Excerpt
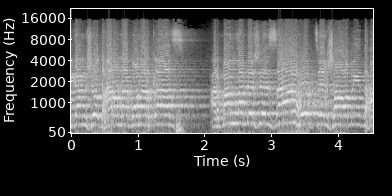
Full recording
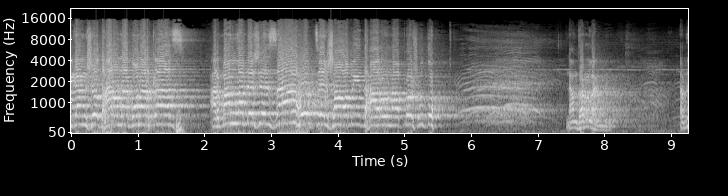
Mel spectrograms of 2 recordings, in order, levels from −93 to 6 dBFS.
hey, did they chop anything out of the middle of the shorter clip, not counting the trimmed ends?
no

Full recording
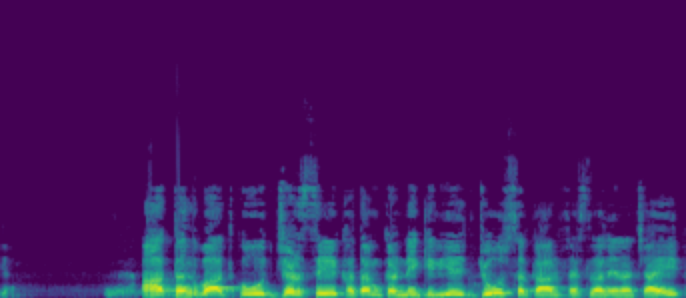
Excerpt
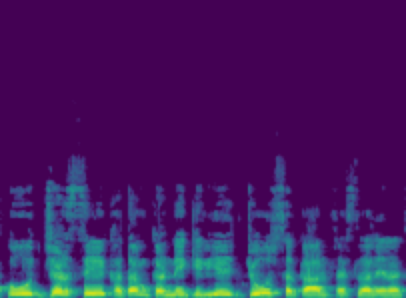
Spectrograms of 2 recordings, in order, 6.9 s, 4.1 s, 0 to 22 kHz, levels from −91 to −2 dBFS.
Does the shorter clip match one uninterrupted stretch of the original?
yes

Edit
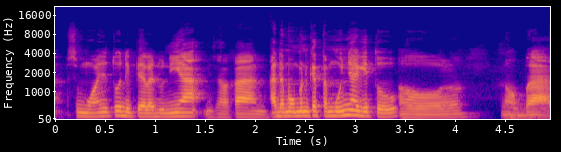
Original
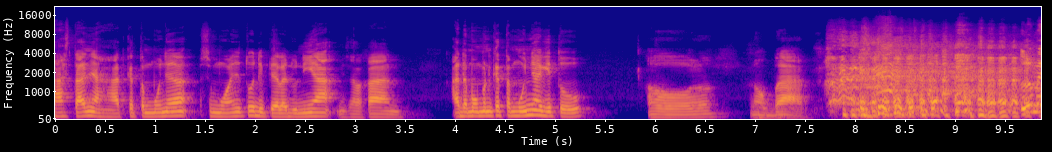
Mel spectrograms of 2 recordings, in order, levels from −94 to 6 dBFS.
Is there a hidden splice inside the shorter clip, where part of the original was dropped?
yes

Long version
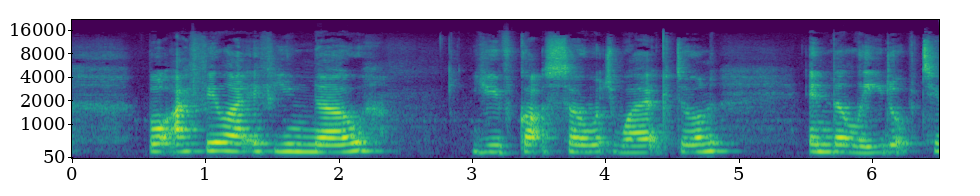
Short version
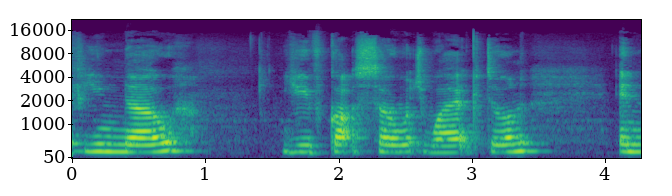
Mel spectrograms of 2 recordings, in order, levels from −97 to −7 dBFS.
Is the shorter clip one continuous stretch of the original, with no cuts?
yes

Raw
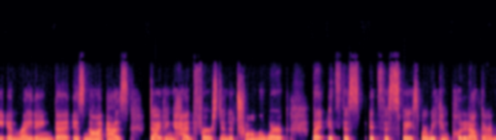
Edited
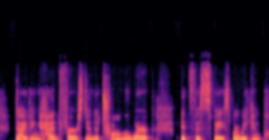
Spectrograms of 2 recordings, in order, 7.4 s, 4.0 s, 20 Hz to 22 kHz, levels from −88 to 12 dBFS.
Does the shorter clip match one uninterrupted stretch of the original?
no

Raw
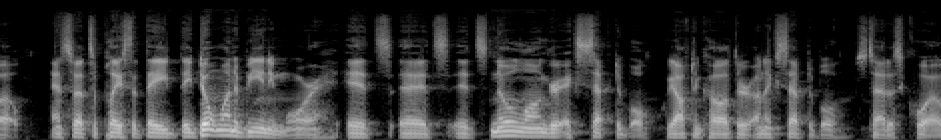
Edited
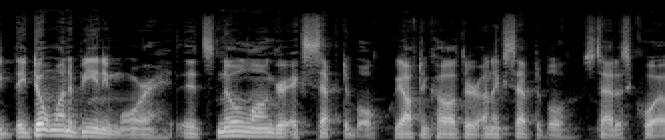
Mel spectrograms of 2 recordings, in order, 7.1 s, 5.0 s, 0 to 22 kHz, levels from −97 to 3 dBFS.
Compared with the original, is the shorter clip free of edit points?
no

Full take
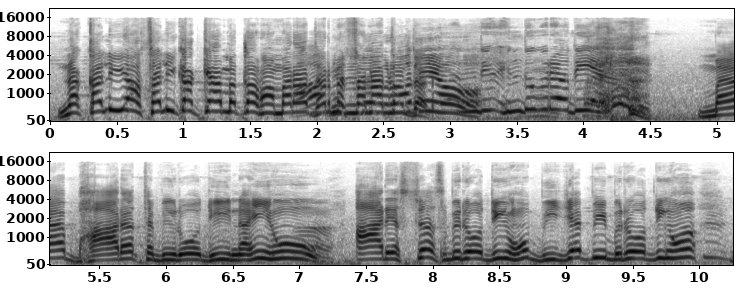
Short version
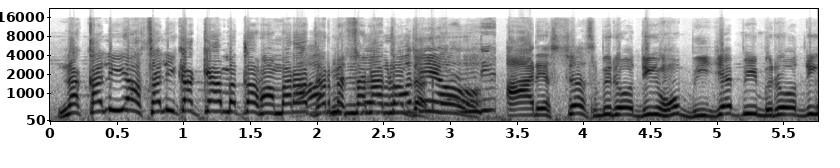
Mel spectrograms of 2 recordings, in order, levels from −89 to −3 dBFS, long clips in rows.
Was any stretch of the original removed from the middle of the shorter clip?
yes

